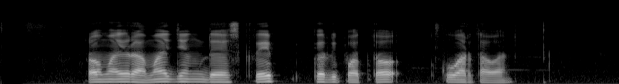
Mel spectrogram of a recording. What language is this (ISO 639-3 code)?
sun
